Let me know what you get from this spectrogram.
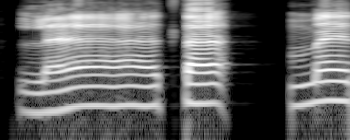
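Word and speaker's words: لا تأمنّا: Jadi cara bacanya la ta'manna, manna, senyum monyong senyum.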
